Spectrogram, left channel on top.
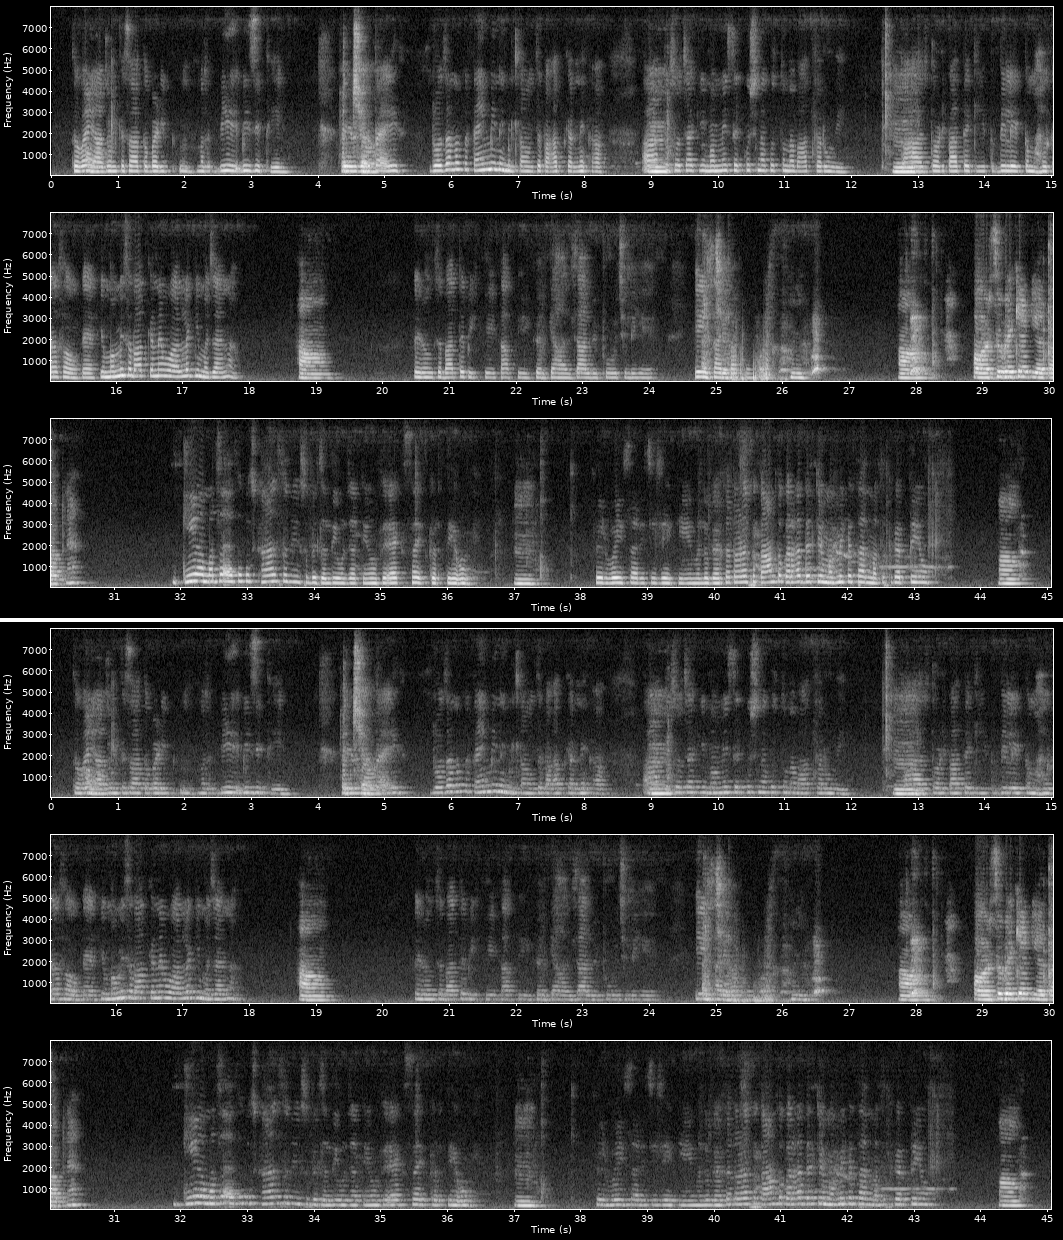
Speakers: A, on the left; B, on the left.
A: તો વહી
B: હા
A: આજકે સાથ તો બડી મતલબ બ બિઝી થી. ફીર
B: અચ્છા
A: ઘર પે આઈ રોજાના તો ટાઈમ હી નહીં મીલતા ઉનશે બાત કરને કા.
B: હમ
A: આજ તો સોચા કે મમ્મી સે કુછ ના કુછ તો મે બાત કરુંંગી
B: હમ
A: તો આજ થોડી બાત કી તો દિલ એકદમ હલકા સા હો ગયા કે મમ્મી સે બાત કરને અલગ હી મજા હેના. <inaudible>
B: હા.
A: <inaudible> ફીર ઉનસે બાતે ભી કી કાફી ઘર કે હાલ ચાલ ભી પુછ લીયે. <unintelligible>
B: અચ્છા
A: હમ.
B: હા ઓર સુભે કયા કીયા થા આપને?
A: કીયા એસા કુછ ખાસ નહીં સુભે જલ્દી ઉઠ જાતી હું <unintelligible> કરતી હું <inaudible>
B: હમ
A: <inaudible> <unintelligible>
B: હા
